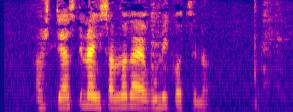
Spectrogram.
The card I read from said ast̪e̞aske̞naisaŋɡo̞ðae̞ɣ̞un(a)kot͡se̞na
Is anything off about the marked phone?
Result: yes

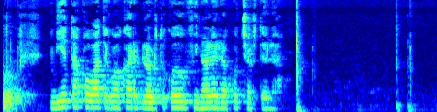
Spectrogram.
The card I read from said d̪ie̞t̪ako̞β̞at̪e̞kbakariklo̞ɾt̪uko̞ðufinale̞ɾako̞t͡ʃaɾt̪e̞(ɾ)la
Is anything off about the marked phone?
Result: yes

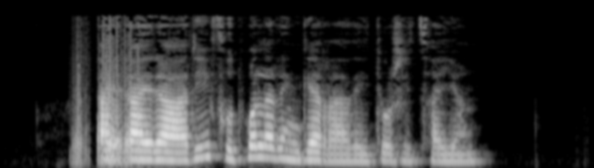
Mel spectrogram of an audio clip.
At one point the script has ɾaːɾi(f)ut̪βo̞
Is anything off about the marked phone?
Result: no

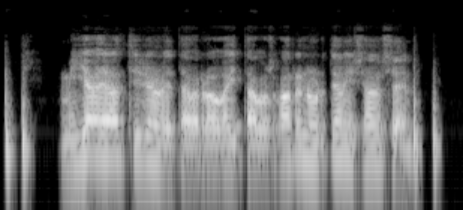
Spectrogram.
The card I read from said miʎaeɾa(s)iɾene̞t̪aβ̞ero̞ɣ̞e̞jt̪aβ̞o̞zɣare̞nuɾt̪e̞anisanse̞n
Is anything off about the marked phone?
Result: yes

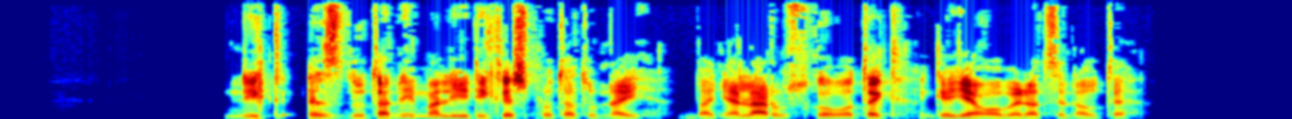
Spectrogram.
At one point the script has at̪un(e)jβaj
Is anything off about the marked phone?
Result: yes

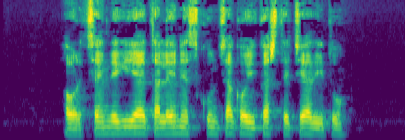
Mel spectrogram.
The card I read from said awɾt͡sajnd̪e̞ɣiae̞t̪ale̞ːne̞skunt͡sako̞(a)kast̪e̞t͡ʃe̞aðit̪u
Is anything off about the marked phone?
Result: yes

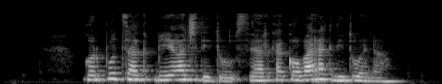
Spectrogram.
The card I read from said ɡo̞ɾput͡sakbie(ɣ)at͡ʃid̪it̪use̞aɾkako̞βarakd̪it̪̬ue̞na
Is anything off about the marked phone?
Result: no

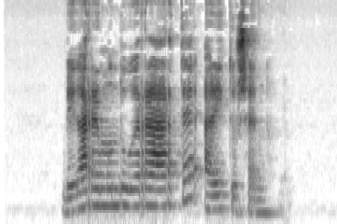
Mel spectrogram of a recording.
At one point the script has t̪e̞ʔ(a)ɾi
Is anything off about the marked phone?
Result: no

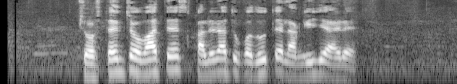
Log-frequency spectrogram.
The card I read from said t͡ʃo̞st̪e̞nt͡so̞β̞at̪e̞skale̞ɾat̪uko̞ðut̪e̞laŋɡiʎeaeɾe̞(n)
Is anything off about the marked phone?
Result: yes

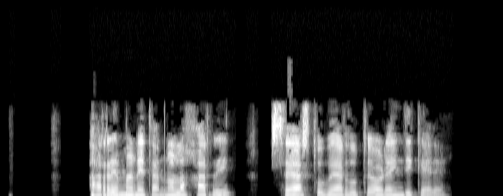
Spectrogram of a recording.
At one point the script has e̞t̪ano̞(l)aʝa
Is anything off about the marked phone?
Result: no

